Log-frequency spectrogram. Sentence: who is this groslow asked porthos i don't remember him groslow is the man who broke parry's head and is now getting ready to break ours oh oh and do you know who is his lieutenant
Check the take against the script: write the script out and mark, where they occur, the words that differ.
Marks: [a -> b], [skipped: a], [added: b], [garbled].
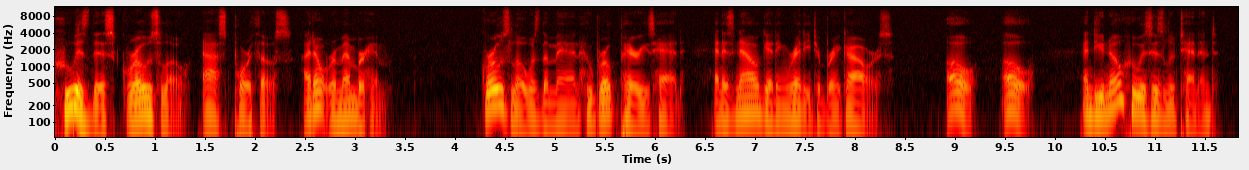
who is this groslow asked porthos i don't remember him groslow [is -> was] the man who broke parry's head and is now getting ready to break ours oh oh and do you know who is his lieutenant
